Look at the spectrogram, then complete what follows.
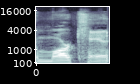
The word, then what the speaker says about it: Markkanen: It's because like I phonetically remember how to spell it, like Markkanen because I remember like the 2K.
